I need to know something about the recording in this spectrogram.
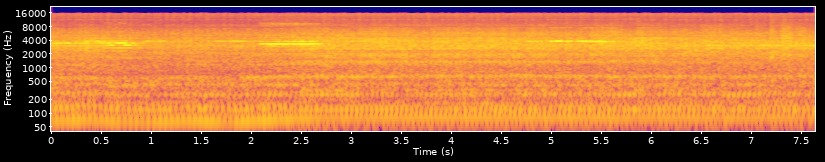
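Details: A Honda Activa BS6 scooter, started after a sensor problem repair with the hose clamp tightened, ticks over at a steady, even beat with light mechanical chatter and no hunting or stalling; idle is normal.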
